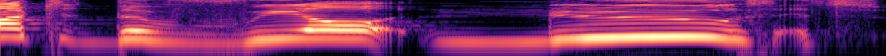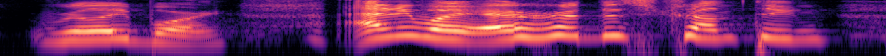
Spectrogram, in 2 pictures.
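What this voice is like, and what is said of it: Usual voice. Nothing is said of it.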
